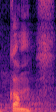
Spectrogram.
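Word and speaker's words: come: आगे लिखा है सी ओ एम ई इसे पढ़ा जाएगा दोस्तों कम। सी ओ एम ई इसे पढ़ते हैं कम।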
